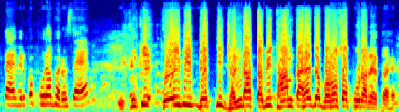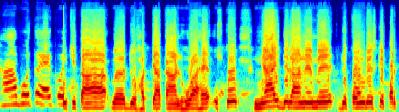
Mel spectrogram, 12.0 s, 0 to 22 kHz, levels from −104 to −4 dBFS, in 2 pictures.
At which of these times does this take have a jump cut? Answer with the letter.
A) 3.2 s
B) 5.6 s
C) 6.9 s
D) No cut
C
